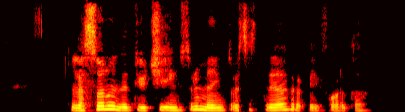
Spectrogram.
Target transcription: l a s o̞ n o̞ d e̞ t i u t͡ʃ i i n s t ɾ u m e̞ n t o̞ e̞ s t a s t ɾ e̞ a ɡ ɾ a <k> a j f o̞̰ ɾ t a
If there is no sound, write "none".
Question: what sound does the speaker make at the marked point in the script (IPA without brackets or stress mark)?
k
